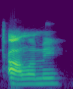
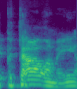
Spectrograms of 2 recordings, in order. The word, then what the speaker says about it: Ptolemy: And Wait, he isn't it Ptolemy? No, Ptolemy. This No. P is silent.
